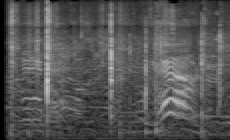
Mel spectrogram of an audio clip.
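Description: Three sharp knocks, the first the loudest, amid people's voices, with one voice rising and falling near the end.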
